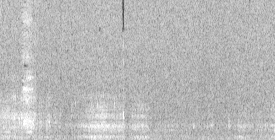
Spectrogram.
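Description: A small fish splashes in shallow water.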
